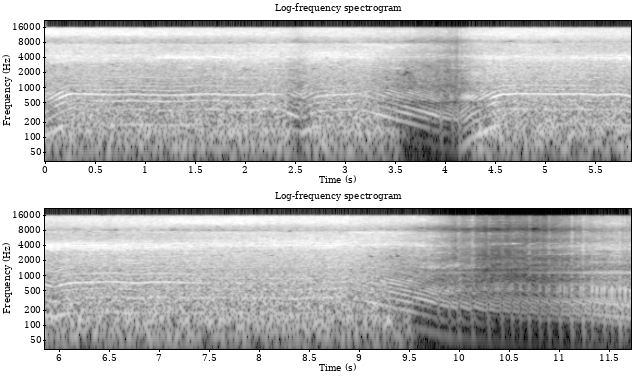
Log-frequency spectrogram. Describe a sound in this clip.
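A chainsaw engine roars close by, briefly dropping in pitch and revving back up.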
